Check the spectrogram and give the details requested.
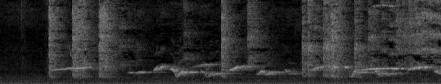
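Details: White-rumped shama singing: loud harsh scratchy bursts alternate with fluid, dipping whistled phrases, the song growing fuller toward the end, over a low hum.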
